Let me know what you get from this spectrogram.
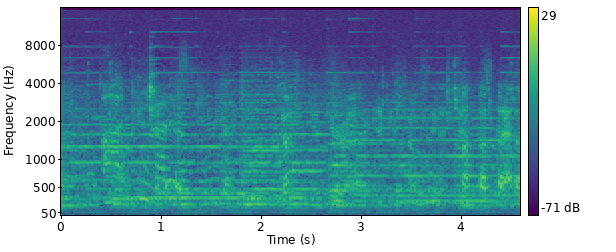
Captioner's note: chattering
